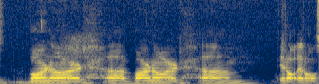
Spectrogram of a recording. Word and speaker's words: Barnard: scottish way of saying it how do people pronounce it uh yes it's barnard uh barnard um it all sounds about the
